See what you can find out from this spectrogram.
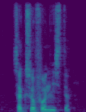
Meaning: saxophonist (person who plays the saxophone)
- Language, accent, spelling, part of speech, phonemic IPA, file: French, France, saxophoniste, noun, /sak.sɔ.fɔ.nist/, LL-Q150 (fra)-saxophoniste.wav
